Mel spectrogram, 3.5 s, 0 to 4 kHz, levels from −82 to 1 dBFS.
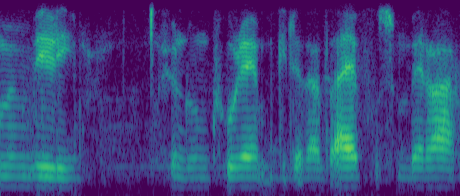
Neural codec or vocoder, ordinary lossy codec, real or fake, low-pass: none; Opus, 16 kbps; real; 3.6 kHz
